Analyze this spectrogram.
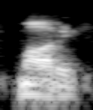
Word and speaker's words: Māori: Māori. I don't even think I can say it like that. So it's I'm trying to figure it out. So you roll the R like a D.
